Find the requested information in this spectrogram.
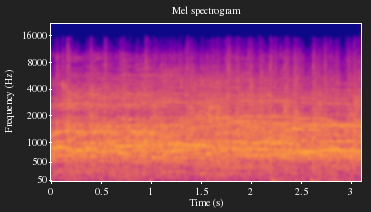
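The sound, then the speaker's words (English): A studio audience erupts in applause and cheers: dense, even clapping mixed with cheering voices, holding steady at the same level throughout. “whenever you end a sentence with a movie title that he's in, the audience erupts like a volcano.”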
